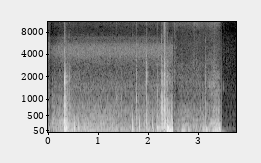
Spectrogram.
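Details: Car interior sounds: a power window or sliding door whirs, thumps and clicks over a low rumble, then everything cuts to silence.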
